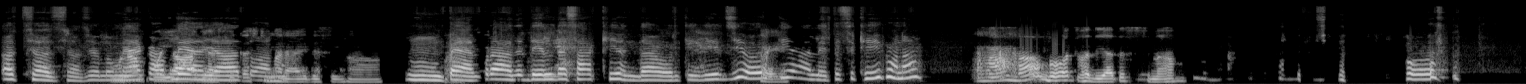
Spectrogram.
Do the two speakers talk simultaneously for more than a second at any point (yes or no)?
yes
